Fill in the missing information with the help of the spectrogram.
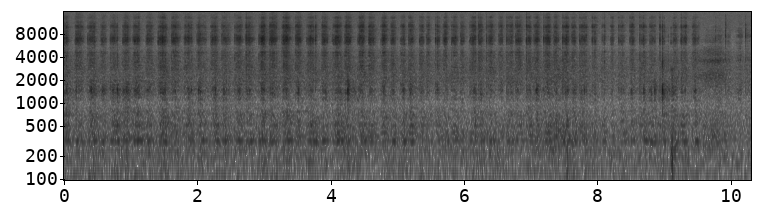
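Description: A pencil makes dense cross-hatching strokes on a flat sheet of white drawing paper. The result is a steady, rapid, somewhat irregular back-and-forth scratching that is bright and hissy with very little low end.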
